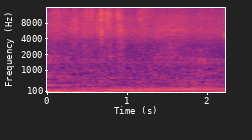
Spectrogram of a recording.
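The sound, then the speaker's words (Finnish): An ATV (quad bike) engine drones steadily as it drives past in the countryside, a low rumbling hum with a slight buzz that holds fairly even throughout, with no voices. “Siinä menee mönkiä. Aika tämmönen hot rod tai tämmönen niinku Joo, kova.”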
